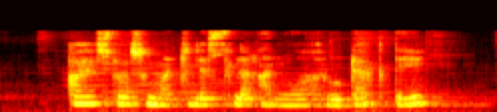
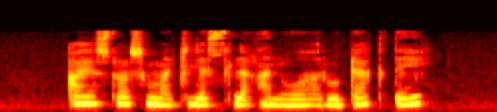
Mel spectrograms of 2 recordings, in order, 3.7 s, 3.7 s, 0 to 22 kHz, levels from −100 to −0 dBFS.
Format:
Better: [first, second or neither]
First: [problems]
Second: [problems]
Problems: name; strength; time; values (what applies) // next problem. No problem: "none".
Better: second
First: noise reduction (neural separator model SepFormer DNS4)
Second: none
